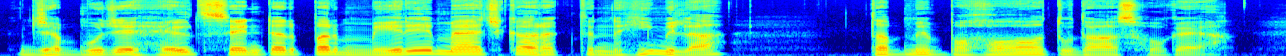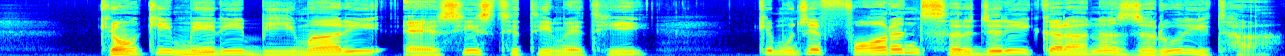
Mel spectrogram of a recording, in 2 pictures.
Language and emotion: Hindi, sad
